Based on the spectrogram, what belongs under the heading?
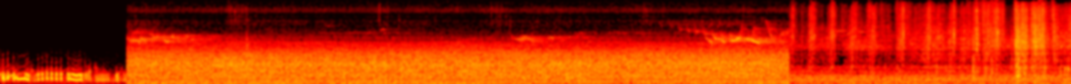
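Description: Pigeons cooing for the first two seconds, then a steady rushing noise with a few faint high bird chirps. Near the end comes a run of sharp crackling clicks.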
